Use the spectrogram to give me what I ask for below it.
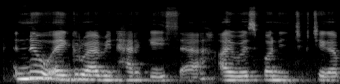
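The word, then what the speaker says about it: Hargeisa: So tell me about growing up in please pronounce the name of your town again. Aa Hargesa.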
